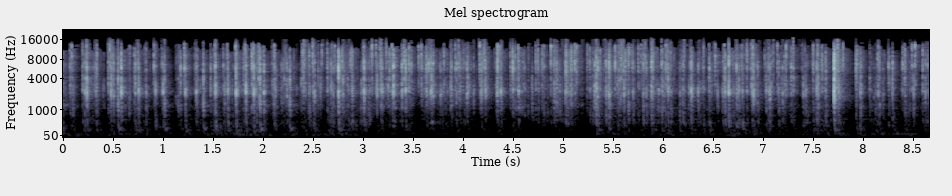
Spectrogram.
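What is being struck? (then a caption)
Typewriter-style mechanical keyboard, plastic and metal. Both hands type continuously with their fingertips on a black retro typewriter-style mechanical keyboard of plastic and metal with round keycaps, resting on a fluffy blanket. Rapid, dense, bright clicky keystrokes with almost no low end patter on without letup, apart from a brief dip just before the five-second mark.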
